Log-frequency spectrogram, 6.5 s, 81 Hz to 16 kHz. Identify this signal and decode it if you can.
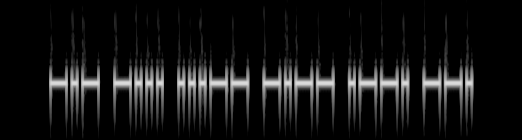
Morse code, heard as a keyed tone, about 18 wpm, 700 Hz. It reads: KB3YPG
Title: Speed Racing - USA Call Signs 15wpm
